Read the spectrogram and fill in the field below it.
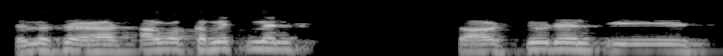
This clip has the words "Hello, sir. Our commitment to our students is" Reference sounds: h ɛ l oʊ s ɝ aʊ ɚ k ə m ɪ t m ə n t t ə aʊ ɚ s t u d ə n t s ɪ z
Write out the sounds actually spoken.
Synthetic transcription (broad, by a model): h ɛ l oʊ s ɝ aʊ ɚ k ə m ɪ t m ə n t s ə aʊ ɚ s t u d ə n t ɪ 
